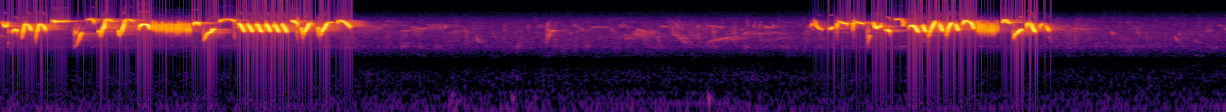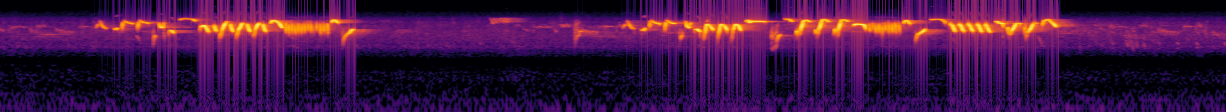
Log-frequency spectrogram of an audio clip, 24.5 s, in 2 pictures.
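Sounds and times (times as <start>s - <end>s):
Troglodytes troglodytes: 0.0s - 3.6s, 8.1s - 10.6s, 13.2s - 15.9s, 17.2s - 24.5s.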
